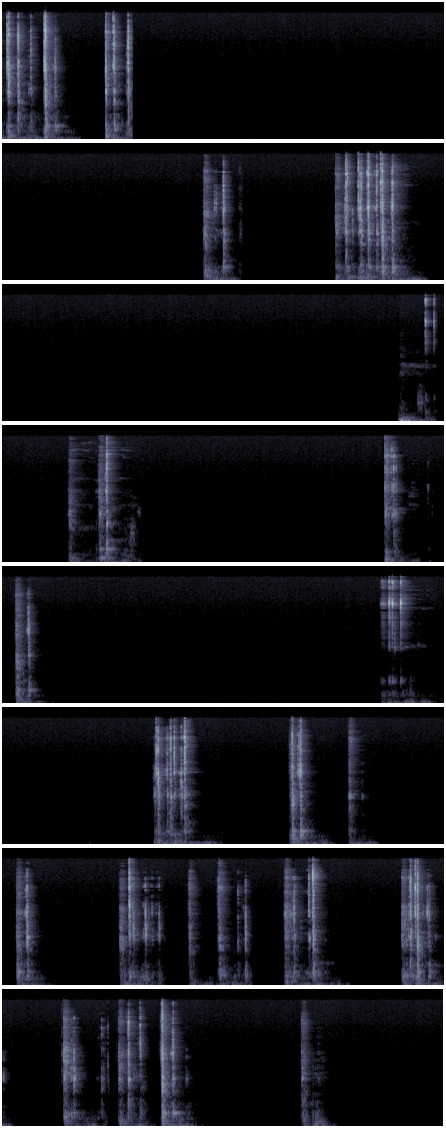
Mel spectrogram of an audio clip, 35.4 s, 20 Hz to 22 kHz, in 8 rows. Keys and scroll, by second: 0.0 alt+Delete, 1.0 shift+F10, 6.6 shift+F6, 14.2 alt+F7, 17.0 ctrl+alt+n, 25.0 Return, 29.3 shift+F6, 31.4 Return, 33.6 ctrl+b.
